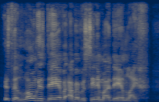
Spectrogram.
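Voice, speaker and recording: A man rants straight to his viewers, hammering each point with rhetorical questions and swearing. His voice sits high and swoops widely up and down as he repeats phrases for emphasis. It sounds like a solo host talking his mind on his own channel. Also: animated, fast. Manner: heated and emphatic. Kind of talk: ranting monologue to viewers.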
